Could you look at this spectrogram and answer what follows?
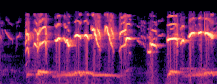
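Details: Morning song of an Oriental magpie-robin, a dense run of sweet whistles, trills and sharp slurred notes in quick bursts, breaking briefly near the middle before resuming, over a constant low hum.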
